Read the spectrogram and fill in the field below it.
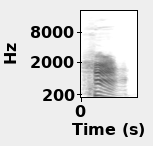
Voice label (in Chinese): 流浪商人否定声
